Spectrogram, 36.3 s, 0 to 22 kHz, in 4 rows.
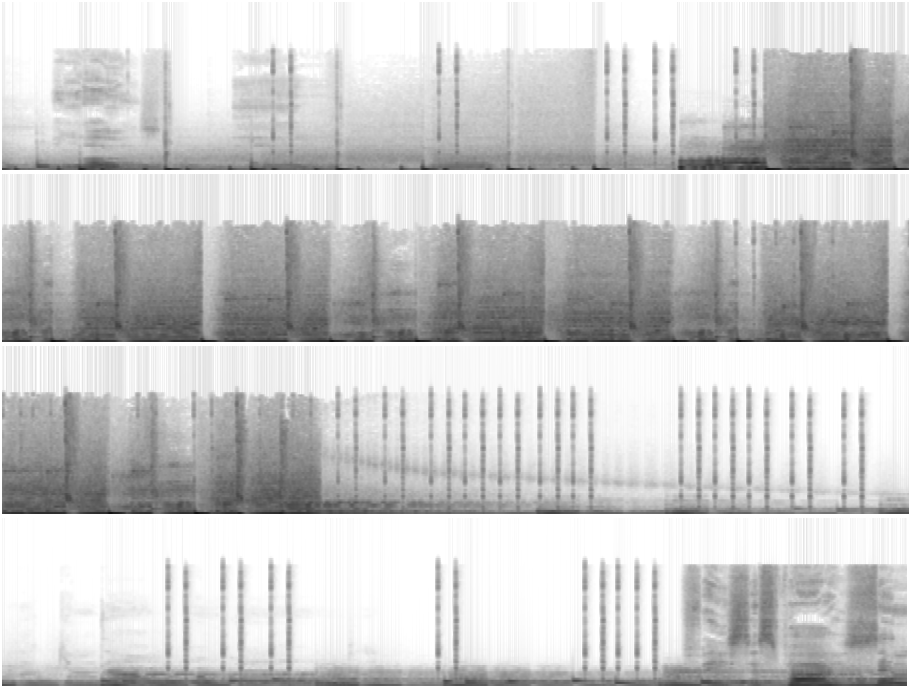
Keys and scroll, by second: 6.3 space.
